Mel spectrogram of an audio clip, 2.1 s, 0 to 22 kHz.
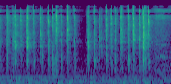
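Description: Rapid, steady keystrokes on an Omen 70% mechanical keyboard with brown switches, close and crisp, a continuous stream of soft clacks with no voice over them.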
